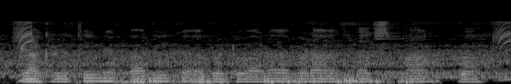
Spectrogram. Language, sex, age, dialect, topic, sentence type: Bhojpuri, male, 18-24, Northern, agriculture, statement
